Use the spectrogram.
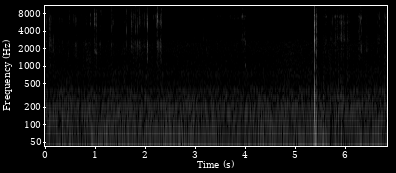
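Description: Fingernails scratch and flick the woody scales of a small dry pine cone held in both hands. Soft, bright crackling and scratching comes with occasional sharp clicks, the loudest just past the five-second mark, over a faint steady low hum.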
